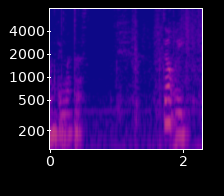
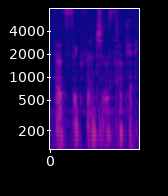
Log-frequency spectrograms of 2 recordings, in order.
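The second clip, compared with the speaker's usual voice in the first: near-whispered measuring aside; hushed note to self; muttering to self; 11 dB quieter than usual. Real, not acted. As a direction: say it under your breath to yourself. Measuring, talking to herself.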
